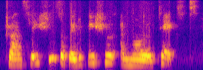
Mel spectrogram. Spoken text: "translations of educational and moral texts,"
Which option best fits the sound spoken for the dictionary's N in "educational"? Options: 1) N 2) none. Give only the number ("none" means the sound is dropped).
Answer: 2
